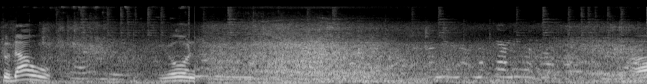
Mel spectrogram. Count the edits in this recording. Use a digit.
1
